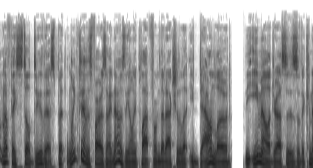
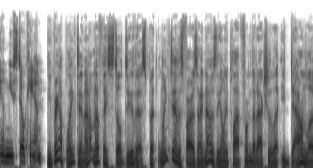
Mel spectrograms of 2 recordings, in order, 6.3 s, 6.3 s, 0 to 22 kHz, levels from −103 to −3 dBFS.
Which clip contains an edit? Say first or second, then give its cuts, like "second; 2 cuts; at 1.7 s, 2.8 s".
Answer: second; 1 cut; at 0.9 s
